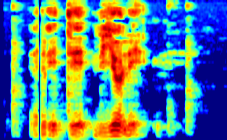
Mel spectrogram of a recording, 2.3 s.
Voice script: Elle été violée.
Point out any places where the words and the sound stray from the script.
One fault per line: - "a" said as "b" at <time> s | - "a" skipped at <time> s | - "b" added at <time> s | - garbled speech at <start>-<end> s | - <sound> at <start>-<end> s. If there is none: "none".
- dropout at 0.4-0.4 s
